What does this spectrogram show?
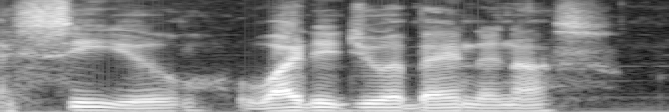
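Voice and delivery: hushed, whispered voice. Voicing a character who points at someone in a market: whispering. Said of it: "whisper to her".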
